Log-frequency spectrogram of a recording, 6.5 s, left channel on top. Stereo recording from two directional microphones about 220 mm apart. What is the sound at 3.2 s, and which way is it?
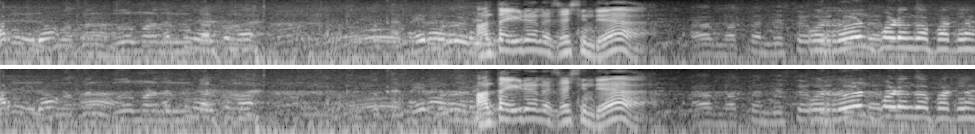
Speech, 15° left (ahead or behind).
